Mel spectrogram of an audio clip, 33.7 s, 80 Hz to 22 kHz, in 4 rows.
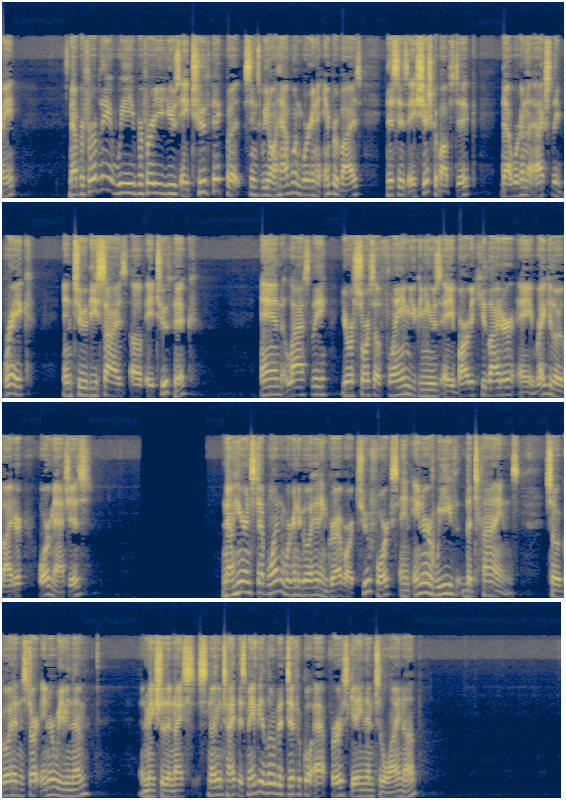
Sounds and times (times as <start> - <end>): Speech: 0.0 - 0.3, 1.0 - 11.4, 12.3 - 18.3, 20.2 - 26.7, 27.3 - 31.6.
